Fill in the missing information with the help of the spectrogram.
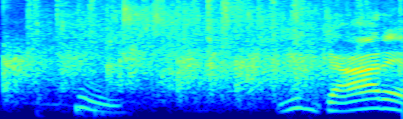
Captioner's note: audience applauds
